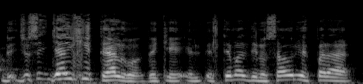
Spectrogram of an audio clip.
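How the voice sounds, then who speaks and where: A man in his forties hosting a casual podcast interview, chatty and quick to laugh, calling his guest by name. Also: high voice, animated, a little mellow. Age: 40s. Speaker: podcast host.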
